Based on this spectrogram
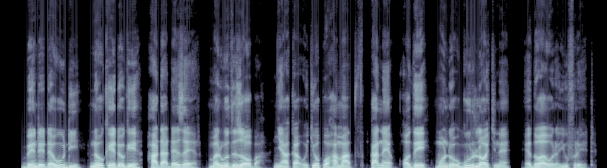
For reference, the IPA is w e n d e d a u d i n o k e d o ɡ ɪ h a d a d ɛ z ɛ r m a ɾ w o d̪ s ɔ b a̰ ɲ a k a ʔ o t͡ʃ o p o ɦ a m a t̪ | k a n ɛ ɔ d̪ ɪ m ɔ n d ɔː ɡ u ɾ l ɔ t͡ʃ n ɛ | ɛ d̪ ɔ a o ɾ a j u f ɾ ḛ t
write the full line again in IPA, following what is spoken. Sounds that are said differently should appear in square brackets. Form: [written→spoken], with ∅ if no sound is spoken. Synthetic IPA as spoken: [w→b] e n d e d a u d i n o k e d o ɡ ɪ h a d a d ɛ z ɛ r m a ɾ w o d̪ [s→z] ɔ b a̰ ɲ a k a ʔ o t͡ʃ o p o ɦ a m a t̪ | k a n ɛ ɔ d̪ ɪ m ɔ n d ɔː ɡ u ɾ l ɔ t͡ʃ n ɛ | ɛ d̪ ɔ a o ɾ a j u f ɾ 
